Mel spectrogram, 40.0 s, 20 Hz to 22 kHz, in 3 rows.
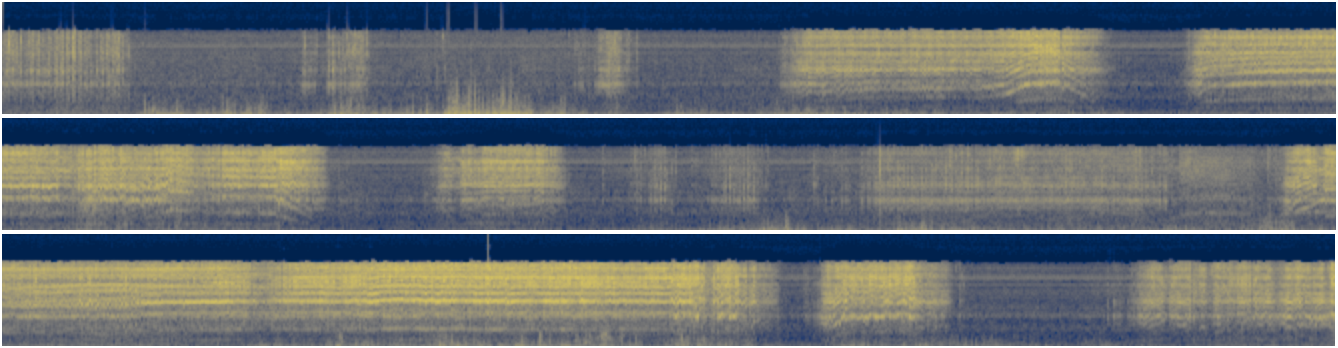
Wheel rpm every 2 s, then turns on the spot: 20, 10, 0, 0, 70, 60, 120, 160, 50, 40, 10, 20, 10, 110, 170, 160, 160, 80, 20, 60.
0-4 22-26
